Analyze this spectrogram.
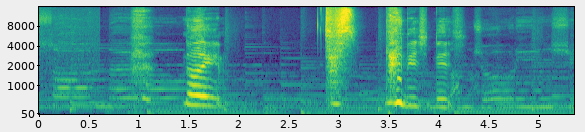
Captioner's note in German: crying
